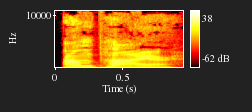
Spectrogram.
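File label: "umpire", American, English; AmericanBritish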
